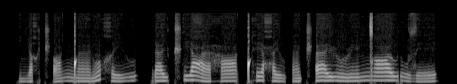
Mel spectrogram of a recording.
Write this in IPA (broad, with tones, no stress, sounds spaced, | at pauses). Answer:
ʎ ɑ˩ χ t͡ʃʼ ɑ˩˧ ŋ͡ǃ ã˩ ɾ õ˥ χ e˩˧ ʊ̯ | ɾ a˧ ɪ̯ t͡ʃʼ e˥ ʕ a˩ h ɑː˧ ǃʰ ɛ˧ ħ ɛ˩ ʊ̯ ʔ ã˩˧ t͡ʃʼ aː˧ ɪ̯ ɭ õ˧ ɭ ɛ̃˧˥ ŋ͡ǀ ɑː˥ ʊ̯ ɾ o˩ z ɛ˩˧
